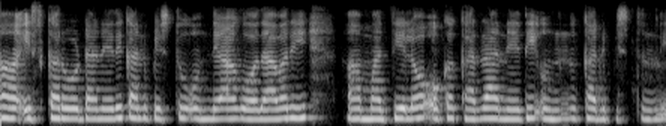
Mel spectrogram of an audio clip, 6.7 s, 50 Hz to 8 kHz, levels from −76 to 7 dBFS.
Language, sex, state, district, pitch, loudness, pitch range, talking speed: Telugu, female, Andhra Pradesh, Krishna, 235 Hz, -16 LUFS, 230-245 Hz, 115 wpm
